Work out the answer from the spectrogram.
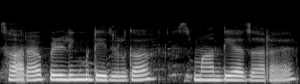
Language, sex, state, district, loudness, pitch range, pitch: Hindi, female, Haryana, Rohtak, -13 LUFS, 200-220 Hz, 210 Hz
